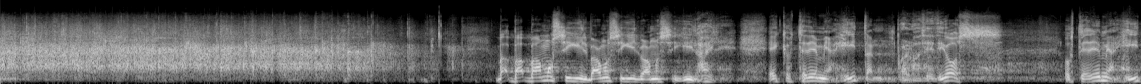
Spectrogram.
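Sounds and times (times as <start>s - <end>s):
audience applauding: 0.0s - 4.8s
speech: 5.2s - 11.4s.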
